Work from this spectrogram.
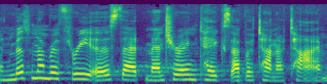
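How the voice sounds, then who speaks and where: This is a woman. She has a German accent. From Germany. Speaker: conference speaker and mentor. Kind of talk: conference talk. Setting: stage with audience. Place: hall.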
